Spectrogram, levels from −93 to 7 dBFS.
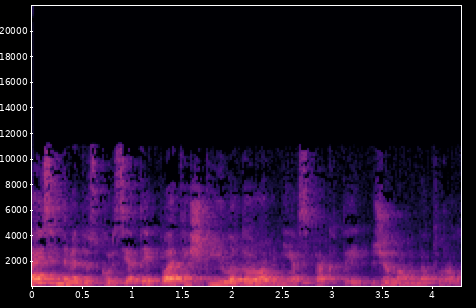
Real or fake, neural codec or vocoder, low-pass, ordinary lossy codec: real; none; 14.4 kHz; MP3, 48 kbps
